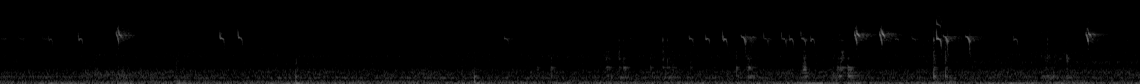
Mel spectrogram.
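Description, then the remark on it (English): A pair of wild birds calling in trees: short, sharp, high-pitched chirps come in scattered bursts, growing busier toward the end, over a low steady background hum with no talking. “It sounds just like that same distinctive pair that I heard last night.”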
